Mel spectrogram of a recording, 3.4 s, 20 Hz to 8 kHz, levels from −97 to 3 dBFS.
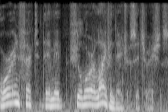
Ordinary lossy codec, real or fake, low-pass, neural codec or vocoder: AAC, 32 kbps; real; 7.2 kHz; none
